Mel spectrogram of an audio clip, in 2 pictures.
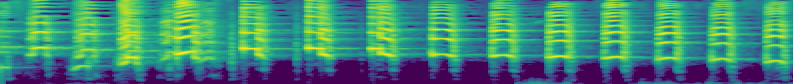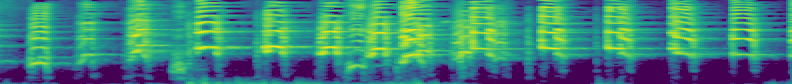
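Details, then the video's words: A red-legged seriema in a backyard gives a loud, far-carrying run of yelping, honking notes, about two or three each second, with a brief low rumble partway through. "Seriema no quintal quem canta seus males espanta"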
